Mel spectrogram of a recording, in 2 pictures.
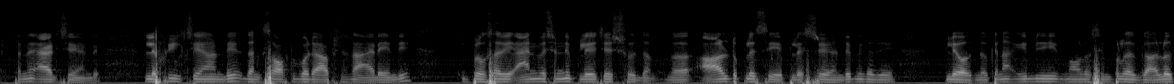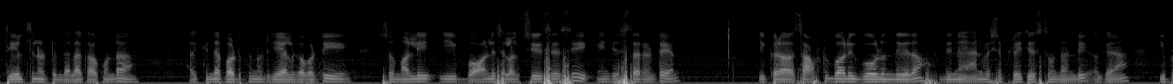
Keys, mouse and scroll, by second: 2.0-3.7 drag, 7.6 alt+a, 10.3-12.1 middle drag, 12.7-14.6 right drag, 14.3 Escape, 16.3-18.0 right drag, 22.1 alt+a.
